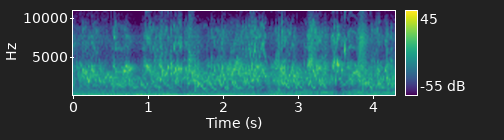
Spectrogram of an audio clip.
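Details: Pet budgies chattering nonstop with rapid, scratchy warbles and squeaks, busiest in the first half, with a low droning hum underneath throughout.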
